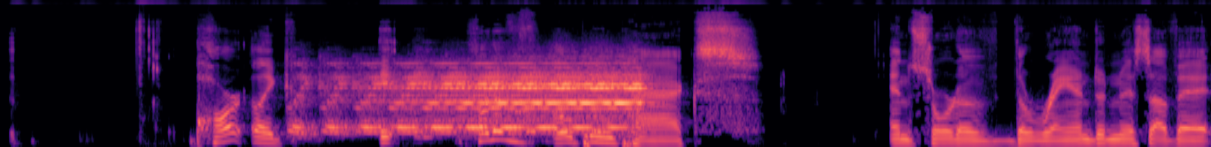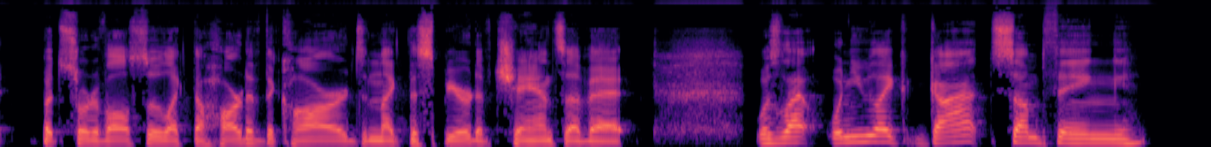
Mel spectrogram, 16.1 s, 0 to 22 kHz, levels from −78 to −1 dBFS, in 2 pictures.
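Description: Speech with feedback echo between two devices from 1.91 to 4.67 s: words return about every fifth of a second, building to about 8 dB above the speech.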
